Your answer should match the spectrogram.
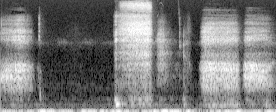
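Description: Quickened, rapid breathing comes in several loud, breathy gasps and huffs separated by short pauses.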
